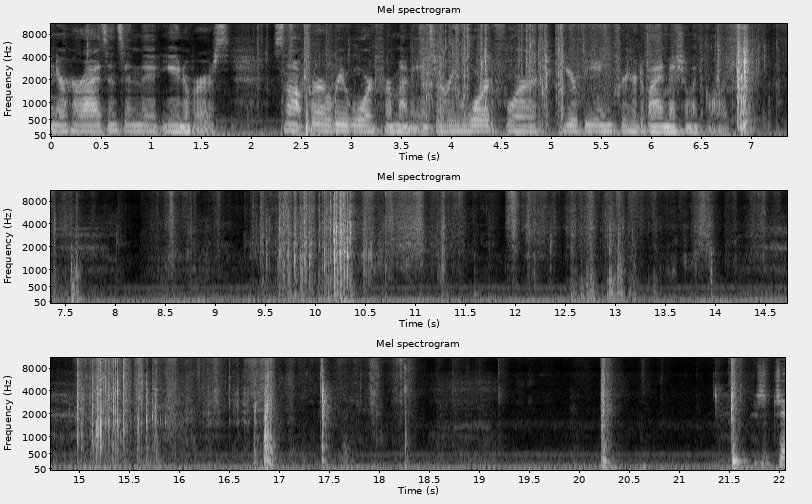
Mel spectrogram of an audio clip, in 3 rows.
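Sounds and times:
card deck rustling: 0:02.3 - 0:07.7, 0:08.4 - 0:18.4
cards riffling and slapping: 0:08.4 - 0:18.4.

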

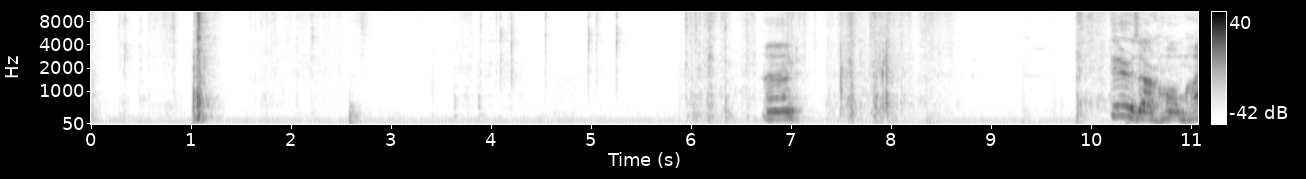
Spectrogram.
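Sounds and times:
small sharp clicks: 0:03.9 - 0:05.4
items lifted from cardboard box: 0:05.9 - 0:08.7, 0:09.8 - 0:10.4.

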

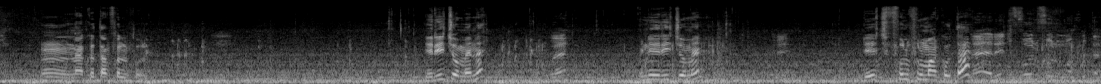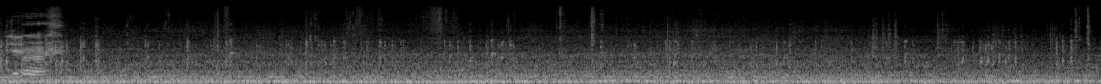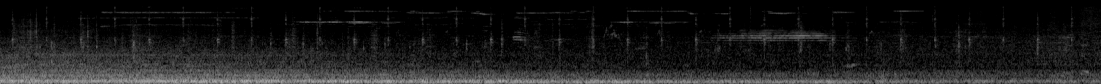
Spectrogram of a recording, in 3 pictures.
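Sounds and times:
car engine and tyre rumble: 0:00.0 - 0:33.0.

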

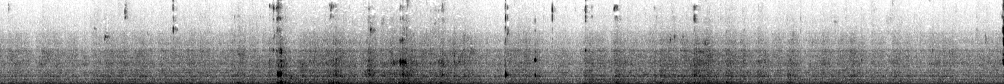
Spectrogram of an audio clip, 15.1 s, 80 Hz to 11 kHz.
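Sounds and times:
chewing crunchy chips: 0:03.4 - 0:12.1.

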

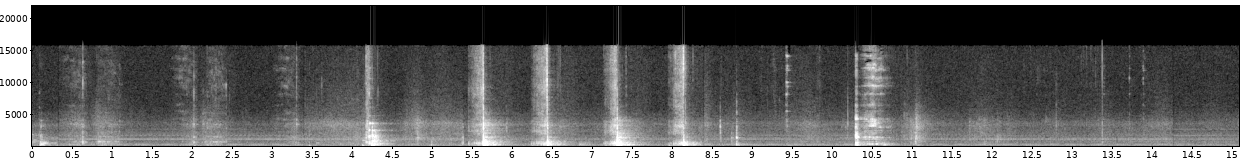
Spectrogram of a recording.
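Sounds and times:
knife chopping on wooden board: 0:05.4 - 0:08.4.

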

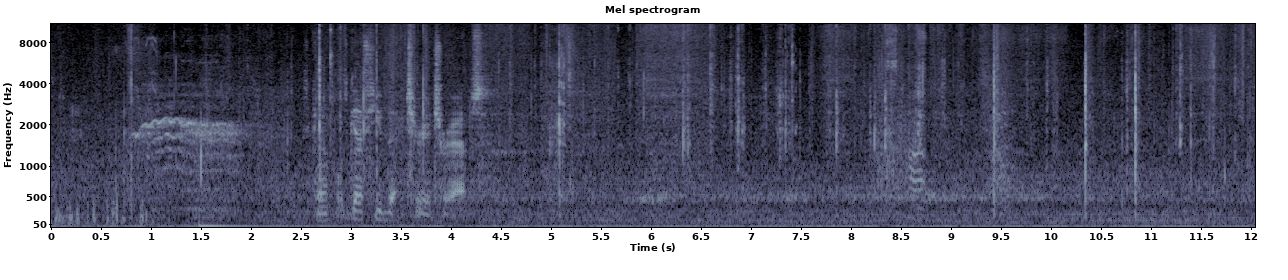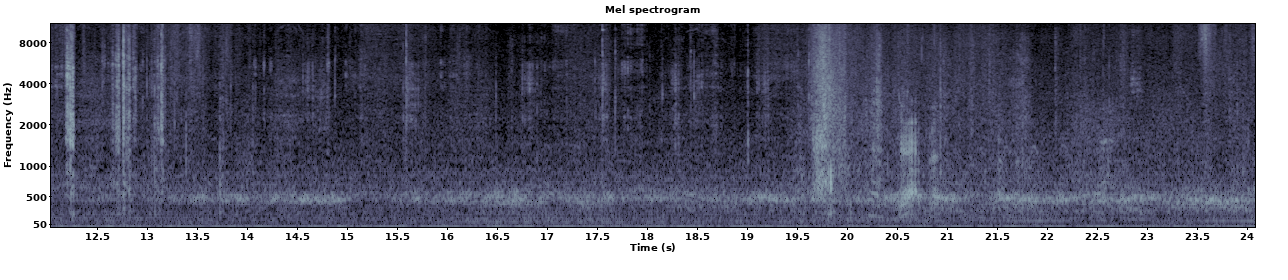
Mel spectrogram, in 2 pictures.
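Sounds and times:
farrier clicks and scrapes on hoof: 0:04.5 - 0:22.6.

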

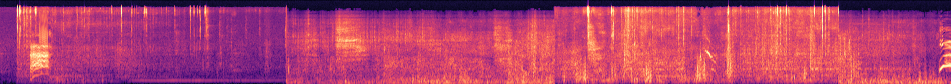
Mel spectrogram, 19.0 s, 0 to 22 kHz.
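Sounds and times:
wind rushing over microphone: 0:05.8 - 0:19.0.

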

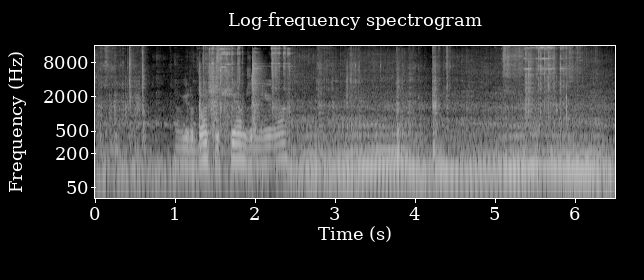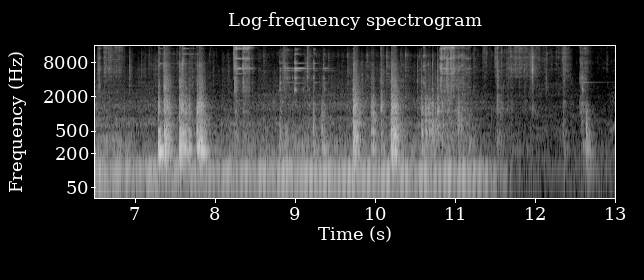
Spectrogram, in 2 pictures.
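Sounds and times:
metal washers clinking on metal: 0:01.3 - 0:03.2, 0:05.1 - 0:13.0.

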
